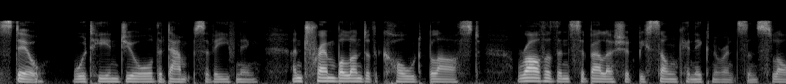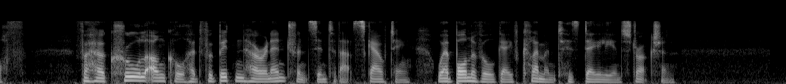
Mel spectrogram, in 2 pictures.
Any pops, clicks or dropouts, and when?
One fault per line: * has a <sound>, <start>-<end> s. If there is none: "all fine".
all fine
